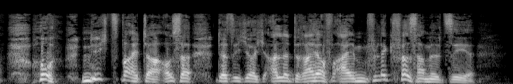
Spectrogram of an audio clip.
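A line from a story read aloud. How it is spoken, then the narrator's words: Giggling. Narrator (German): kicherte D'Artagnan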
